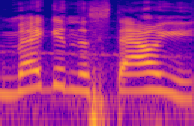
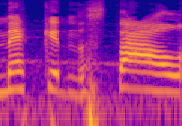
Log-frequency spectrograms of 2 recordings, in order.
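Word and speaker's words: Megan Thee Stallion: it like that that's it's megan the stallion you keep saying mech in the style and stop saying that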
